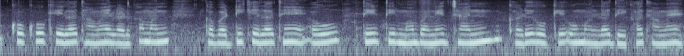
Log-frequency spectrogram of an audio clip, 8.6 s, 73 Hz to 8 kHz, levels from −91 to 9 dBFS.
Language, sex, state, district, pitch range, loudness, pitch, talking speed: Chhattisgarhi, female, Chhattisgarh, Raigarh, 225-245 Hz, -14 LUFS, 235 Hz, 125 wpm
